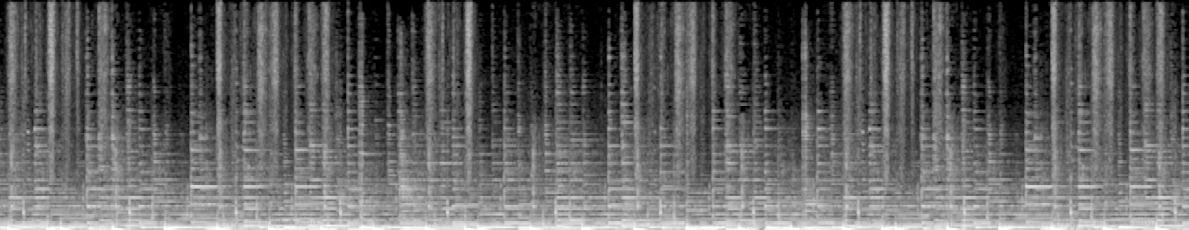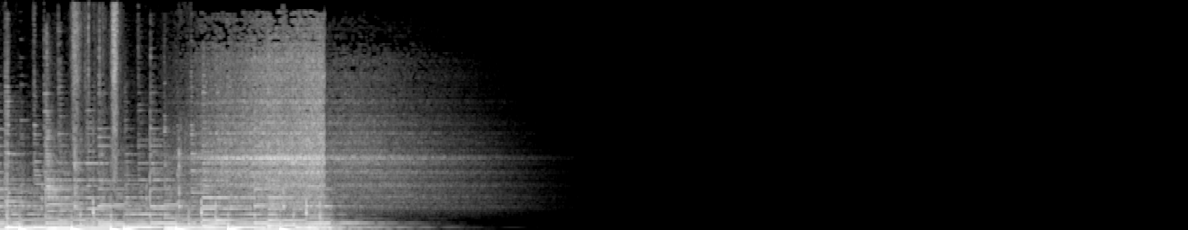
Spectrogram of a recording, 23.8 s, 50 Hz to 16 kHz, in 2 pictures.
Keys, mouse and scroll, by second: 1.1 click, 3.2 click, 7.1 click, 7.5 alt+click, 9.1 click, 10.0 shift+click, 12.7 alt+click, 16.9-17.9 drag, 18.9-20.0 drag, 22.1 right click, 22.8-23.7 drag.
